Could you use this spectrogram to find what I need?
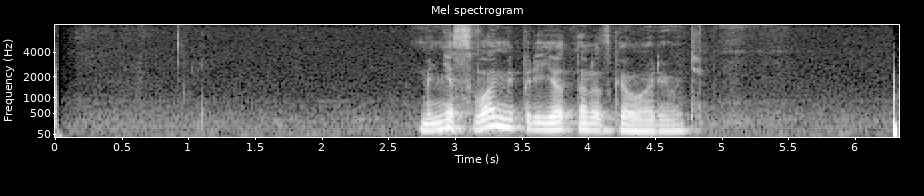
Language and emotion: Russian, neutral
